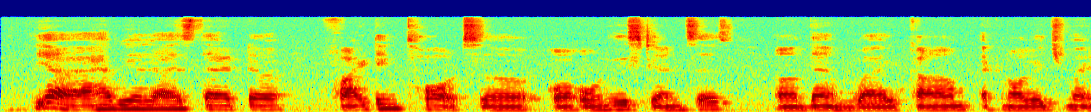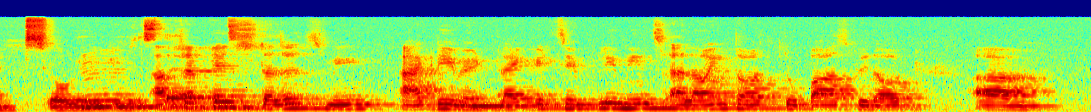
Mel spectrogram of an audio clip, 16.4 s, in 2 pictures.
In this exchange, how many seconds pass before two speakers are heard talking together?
8.8 s

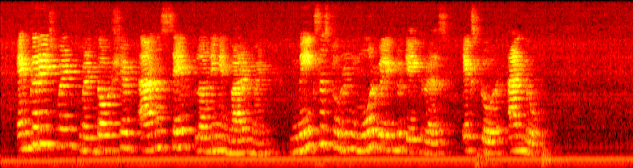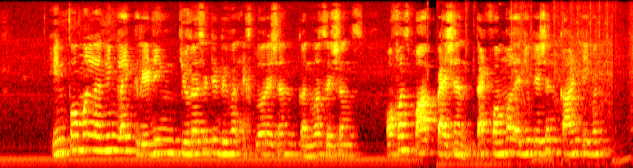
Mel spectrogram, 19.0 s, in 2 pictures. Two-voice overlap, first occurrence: none

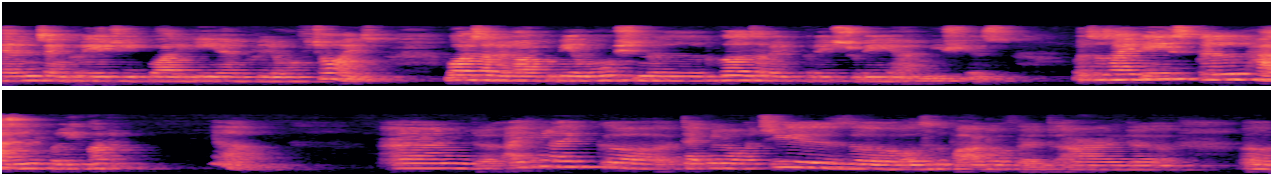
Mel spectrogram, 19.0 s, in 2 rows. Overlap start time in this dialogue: none

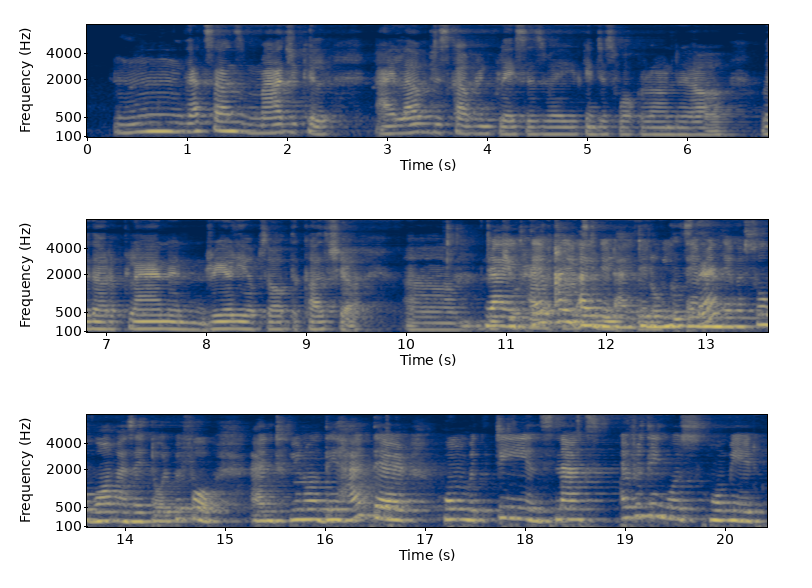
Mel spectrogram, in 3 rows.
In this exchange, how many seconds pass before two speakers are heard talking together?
10.8 s

